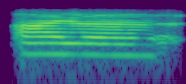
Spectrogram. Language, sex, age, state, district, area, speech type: Bengali, female, 18-30, West Bengal, Purba Bardhaman, urban, conversation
